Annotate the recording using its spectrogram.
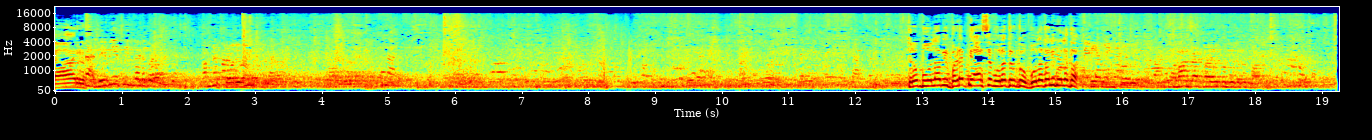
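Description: Several men and women talk and argue loudly close by.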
